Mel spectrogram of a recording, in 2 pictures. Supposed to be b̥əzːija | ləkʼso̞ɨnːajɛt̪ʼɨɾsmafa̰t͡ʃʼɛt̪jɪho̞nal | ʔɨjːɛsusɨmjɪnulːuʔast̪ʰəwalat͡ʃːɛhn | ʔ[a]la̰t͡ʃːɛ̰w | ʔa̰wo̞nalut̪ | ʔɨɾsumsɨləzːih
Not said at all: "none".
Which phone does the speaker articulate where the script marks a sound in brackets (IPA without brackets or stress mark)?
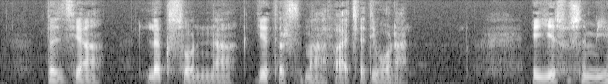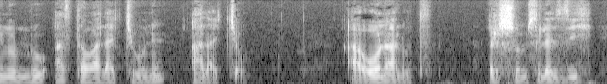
a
